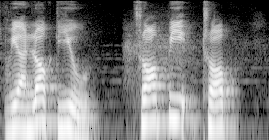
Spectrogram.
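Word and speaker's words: Tropeognathus: Tropiognatus? Tropiognathus. Tropiognatus. Okay. You're going to be a hard one to pronounce.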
